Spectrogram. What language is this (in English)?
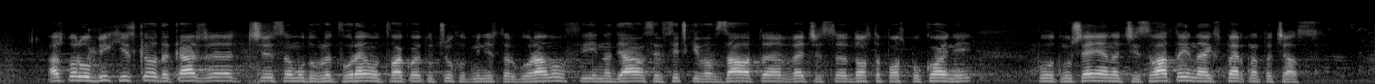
Bulgarian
